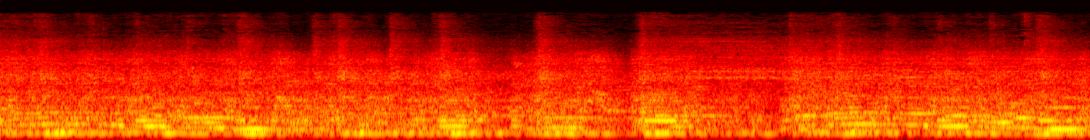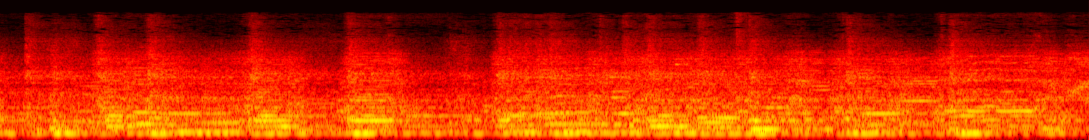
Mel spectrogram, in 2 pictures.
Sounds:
plucked string instrument
guitar
electric guitar
strum
musical instrument
music

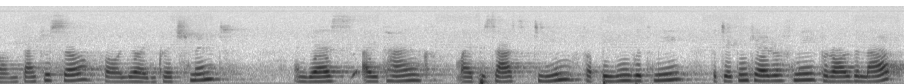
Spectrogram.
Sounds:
narration
female speech
speech

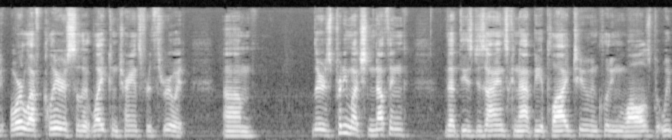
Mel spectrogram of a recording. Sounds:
speech

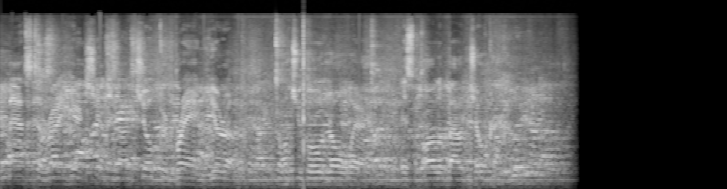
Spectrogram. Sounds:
speech

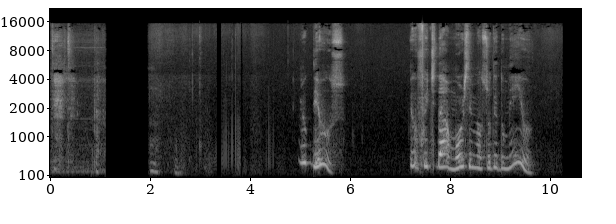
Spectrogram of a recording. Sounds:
speech

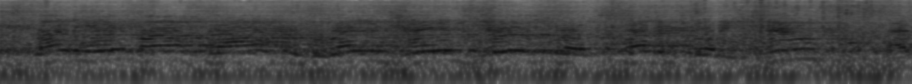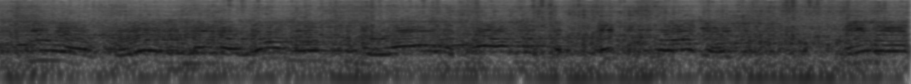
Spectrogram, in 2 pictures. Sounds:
speech

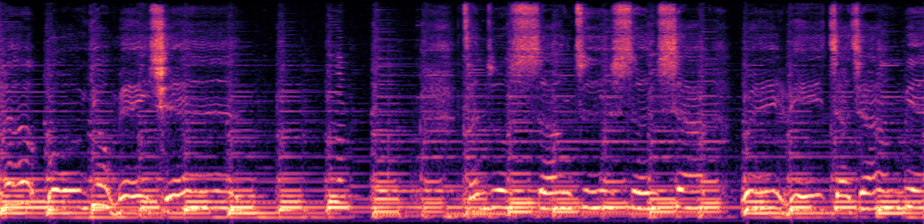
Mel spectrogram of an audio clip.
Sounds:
plucked string instrument
electric guitar
guitar
acoustic guitar
musical instrument
strum
music

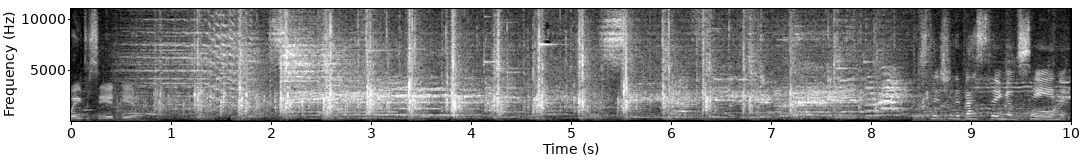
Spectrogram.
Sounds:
speech
music

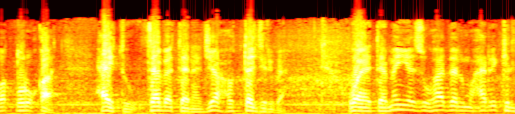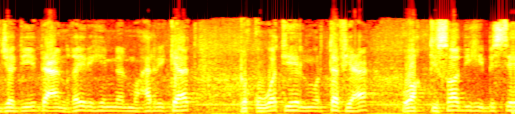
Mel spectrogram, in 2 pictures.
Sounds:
heavy engine (low frequency)
speech

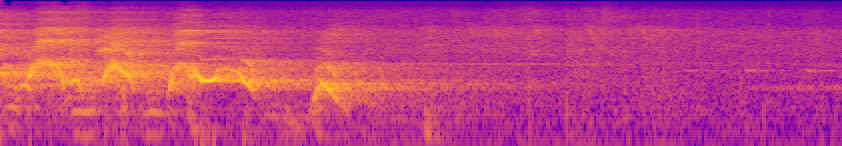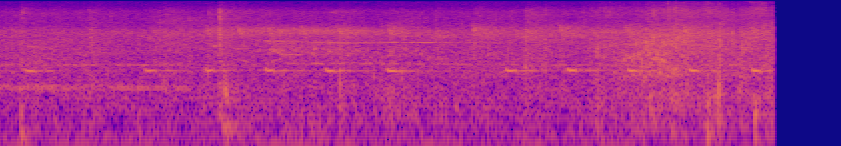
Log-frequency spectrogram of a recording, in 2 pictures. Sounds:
chimpanzee pant-hooting

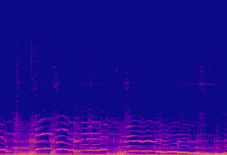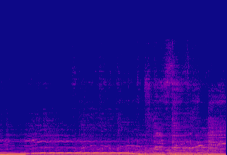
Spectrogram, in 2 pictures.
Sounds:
plucked string instrument
music
musical instrument
strum
guitar
electric guitar

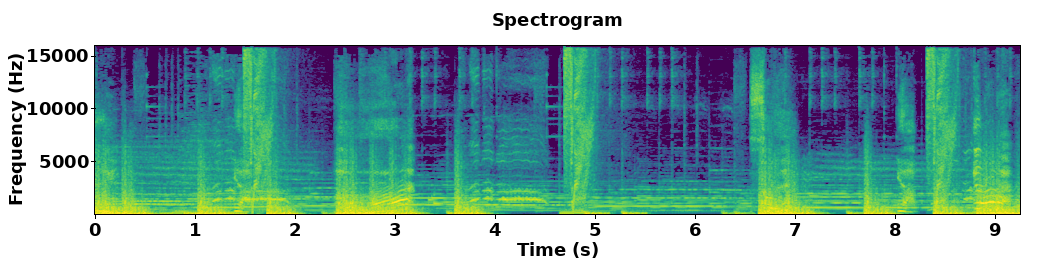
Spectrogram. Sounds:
smash
music
speech

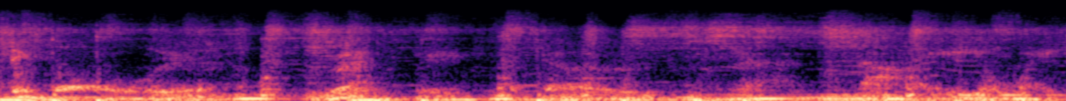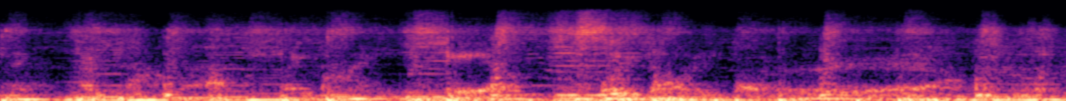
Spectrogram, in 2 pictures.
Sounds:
singing
music

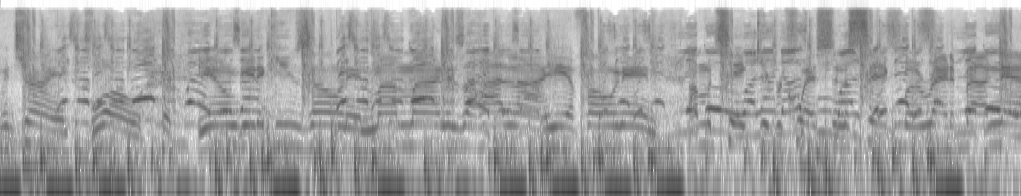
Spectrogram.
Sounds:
exciting music
music

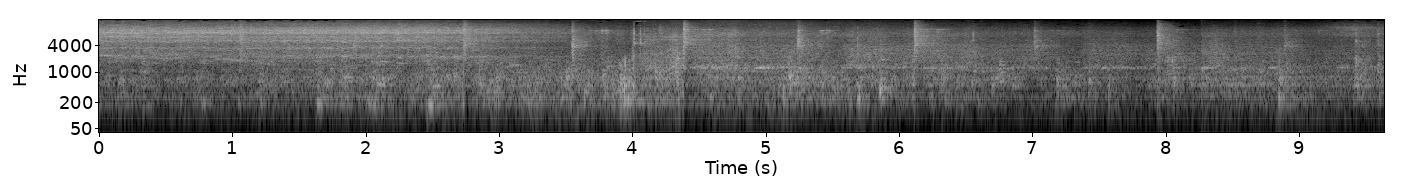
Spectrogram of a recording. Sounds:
rail transport
clickety-clack
train wagon
train

